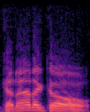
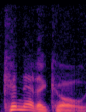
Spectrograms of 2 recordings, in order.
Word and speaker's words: Kinetico: You should have remembered kinetic as in kinetic energy with an O on the end. Kinetico. Kinetico.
